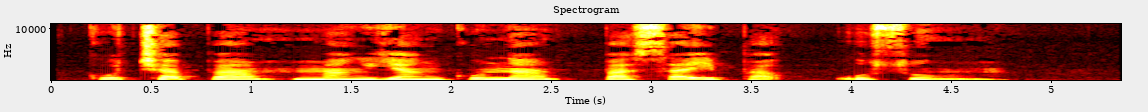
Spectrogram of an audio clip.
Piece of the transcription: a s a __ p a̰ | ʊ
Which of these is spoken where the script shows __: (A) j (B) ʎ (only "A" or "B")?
A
